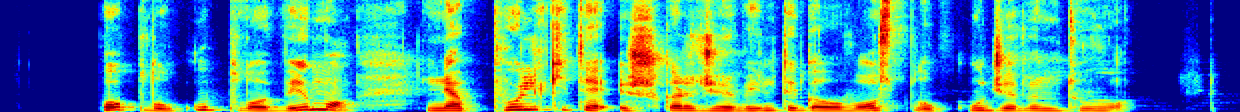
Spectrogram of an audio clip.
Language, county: Lithuanian, Vilnius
